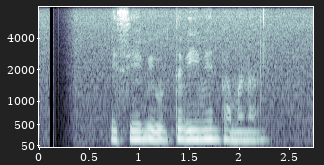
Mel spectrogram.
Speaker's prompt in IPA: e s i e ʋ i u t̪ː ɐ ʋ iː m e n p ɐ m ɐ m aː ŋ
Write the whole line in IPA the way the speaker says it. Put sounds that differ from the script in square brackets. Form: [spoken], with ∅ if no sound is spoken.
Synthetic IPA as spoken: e s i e ʋ i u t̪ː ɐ ʋ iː m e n p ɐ m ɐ [n] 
